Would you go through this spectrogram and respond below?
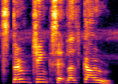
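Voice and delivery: high, urgent plea to leave; nervous urging. Acted. Alex urging D through the portal nervously. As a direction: push them to move now.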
